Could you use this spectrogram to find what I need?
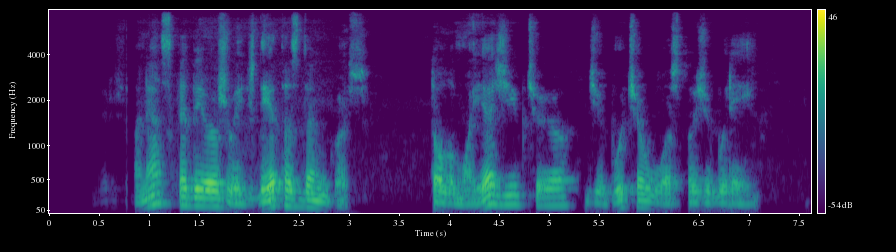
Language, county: Lithuanian, Klaipėda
